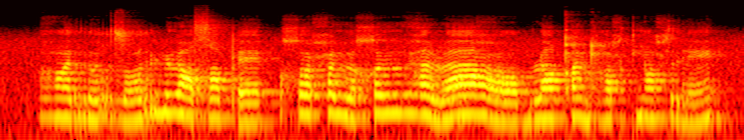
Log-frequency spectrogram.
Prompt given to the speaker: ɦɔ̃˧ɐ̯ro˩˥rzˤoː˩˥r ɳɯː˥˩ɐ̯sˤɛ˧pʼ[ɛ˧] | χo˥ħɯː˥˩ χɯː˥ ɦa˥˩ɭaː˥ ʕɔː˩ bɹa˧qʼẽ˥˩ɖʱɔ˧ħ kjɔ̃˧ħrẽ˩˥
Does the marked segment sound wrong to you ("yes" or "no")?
yes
